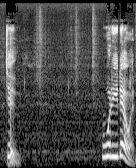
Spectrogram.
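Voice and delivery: calling out a guy, pitch jumping up; mock alarmed call across the lot; retold call-out. Telling off a man leaning on a car, mock alarm.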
